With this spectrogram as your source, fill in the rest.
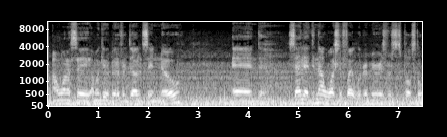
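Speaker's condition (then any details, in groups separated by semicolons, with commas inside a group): No condition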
